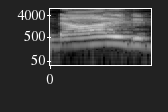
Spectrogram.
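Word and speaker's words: gnarled: और नाल्ड डिजीज, ये जी से स्टार्ट है स्पेलिंग, लेकिन उसका प्रोनाउंसिएशन होता है नाल्ड डिजीज।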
